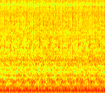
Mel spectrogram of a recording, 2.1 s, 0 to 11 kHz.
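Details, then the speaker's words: Dodge Dakota R/T 5.9 V8 with a bad rear main seal, still driven: a deep, even idle burble with a smooth steady pulse and no knocks or misses, idling normally. "as you can see she is gone but she still sounds good i've been driving her like that for a good minute now"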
